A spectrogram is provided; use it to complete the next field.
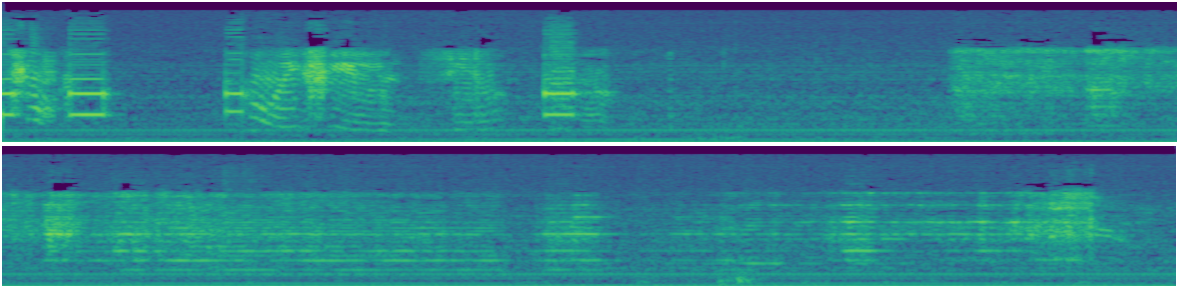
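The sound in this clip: Telephone keypad dialing tones as someone keys in a number to reach an operator for a complaint: many short beeps in quick succession, followed by a person talking.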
